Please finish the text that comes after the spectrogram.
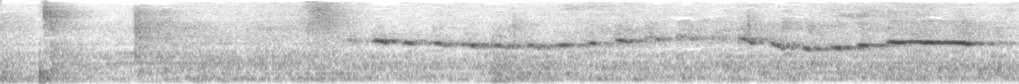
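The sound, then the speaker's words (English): A person whistles a steady, wavering tune for a few seconds, clear. A few soft knocks come just before it, with a low rumble of background noise underneath. “Yes, I both whistle and sing, and I play with the overhead projector.”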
